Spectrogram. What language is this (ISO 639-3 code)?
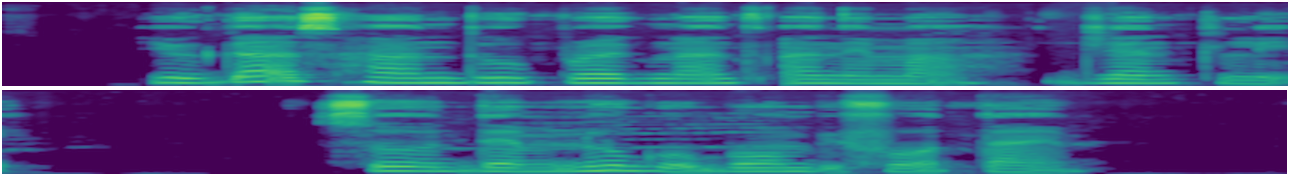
pcm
